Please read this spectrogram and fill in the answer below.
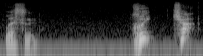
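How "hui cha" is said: "Hui cha" high, each syllable chopped short; abrupt cutoff. Shown as a demonstration. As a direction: stop "cha" dead at the end. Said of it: "has that abrupt cutoff of sound".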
